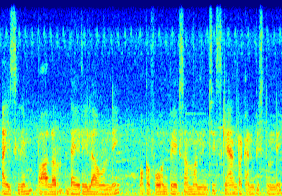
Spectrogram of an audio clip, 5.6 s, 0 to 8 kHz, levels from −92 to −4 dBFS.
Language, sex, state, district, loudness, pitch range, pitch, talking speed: Telugu, male, Andhra Pradesh, Manyam, -24 LUFS, 95-115 Hz, 95 Hz, 140 wpm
